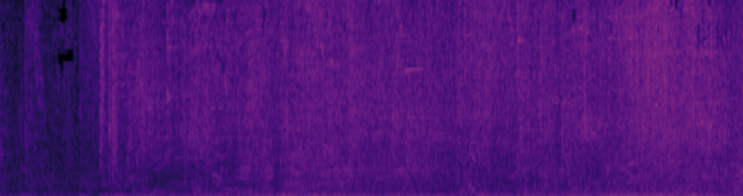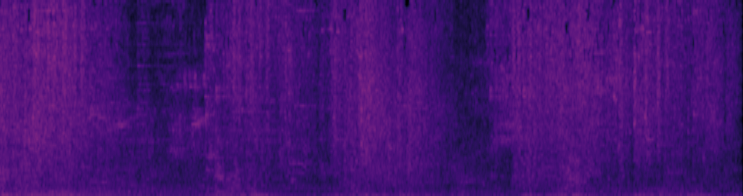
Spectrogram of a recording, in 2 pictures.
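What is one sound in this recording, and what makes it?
Magic blasts and clashing spell effects crackle and boom during a fight.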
